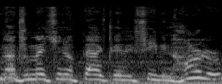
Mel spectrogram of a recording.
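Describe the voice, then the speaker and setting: Noticeable background noise sits behind the speech. The pace is moderate and the intonation lively. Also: man. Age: 60s. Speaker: homeless veteran. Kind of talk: interview testimony.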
